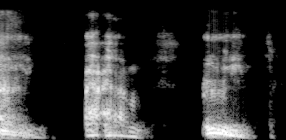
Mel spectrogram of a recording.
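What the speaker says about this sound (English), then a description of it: "I used to clear my throat like" A person with Tourette's syndrome clears their throat as a tic, in three harsh, guttural bursts separated by short pauses, close and fairly loud with no other sound around them.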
